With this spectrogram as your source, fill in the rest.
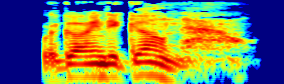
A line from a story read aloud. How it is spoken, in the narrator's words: Jack says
